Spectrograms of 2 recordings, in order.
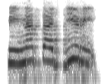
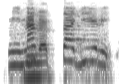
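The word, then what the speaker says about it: من التاجر: Minat tajiri. Iya, ditekan suara sedikit. Minat tajiri. Minat tajiri. Ya, minat tajiri. Jadi ini kenapa tidak dibaca minal? Karena huruf ta termasuk huruf matahari.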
